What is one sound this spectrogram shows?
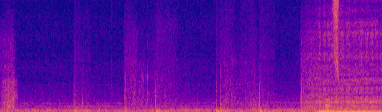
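Footsteps thud slowly on a wooden floor.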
